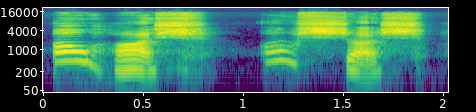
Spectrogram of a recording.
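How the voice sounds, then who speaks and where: A woman's voice: on the high side, sing-song, drawn-out words, exaggerated voice. A woman voicing a proud, stubborn, defensive little male cartoon alien who mumbles in a prickly way.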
